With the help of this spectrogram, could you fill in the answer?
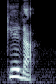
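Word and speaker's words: ケラ: けら、けらは味という意味です。アクセントはけにあります。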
